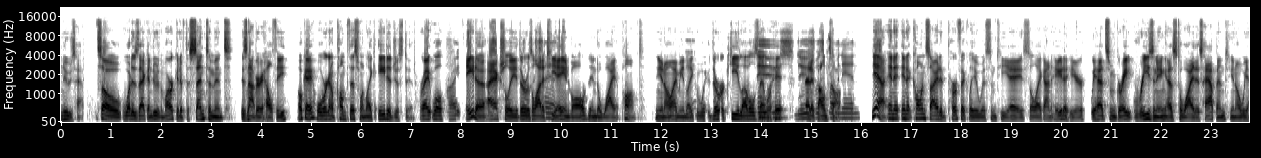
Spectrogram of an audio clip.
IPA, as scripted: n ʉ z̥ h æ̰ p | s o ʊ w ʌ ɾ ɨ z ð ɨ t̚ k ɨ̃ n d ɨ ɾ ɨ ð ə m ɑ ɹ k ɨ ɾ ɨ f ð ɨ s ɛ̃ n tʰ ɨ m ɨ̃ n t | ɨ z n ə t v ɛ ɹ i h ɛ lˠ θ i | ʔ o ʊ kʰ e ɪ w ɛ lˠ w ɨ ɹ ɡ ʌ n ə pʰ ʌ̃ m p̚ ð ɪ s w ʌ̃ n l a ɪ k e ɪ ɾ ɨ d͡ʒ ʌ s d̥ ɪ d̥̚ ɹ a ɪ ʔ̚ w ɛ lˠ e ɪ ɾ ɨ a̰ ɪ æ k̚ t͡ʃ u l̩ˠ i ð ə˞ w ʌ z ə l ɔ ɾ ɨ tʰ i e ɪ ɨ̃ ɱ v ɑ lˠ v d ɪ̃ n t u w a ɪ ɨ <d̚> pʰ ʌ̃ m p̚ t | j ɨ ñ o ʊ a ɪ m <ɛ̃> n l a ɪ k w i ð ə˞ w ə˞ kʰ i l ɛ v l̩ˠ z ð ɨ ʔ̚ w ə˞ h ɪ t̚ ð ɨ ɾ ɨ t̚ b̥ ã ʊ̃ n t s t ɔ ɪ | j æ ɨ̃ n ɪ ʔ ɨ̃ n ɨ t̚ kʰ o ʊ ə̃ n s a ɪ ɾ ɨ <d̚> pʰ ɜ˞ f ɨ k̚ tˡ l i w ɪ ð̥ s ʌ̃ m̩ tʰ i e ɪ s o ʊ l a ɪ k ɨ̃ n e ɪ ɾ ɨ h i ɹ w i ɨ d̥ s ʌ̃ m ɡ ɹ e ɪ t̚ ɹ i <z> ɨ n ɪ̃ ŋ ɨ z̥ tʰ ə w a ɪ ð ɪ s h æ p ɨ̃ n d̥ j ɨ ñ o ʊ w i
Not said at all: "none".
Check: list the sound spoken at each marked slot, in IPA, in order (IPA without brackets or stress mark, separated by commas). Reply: t̚, ĩ, d̚, z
